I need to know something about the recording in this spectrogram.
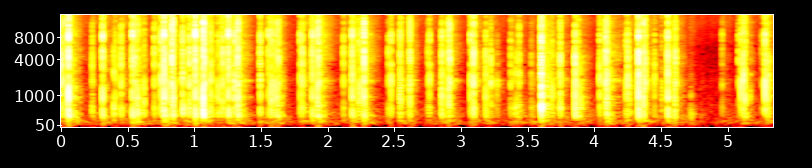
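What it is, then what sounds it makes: Clear plastic box of nail tips. A small transparent plastic storage box with snap clasps, full of colorful false nail tips, is held in both hands and tapped and scratched with long yellow acrylic nails. About 30 quick, dry, bright clicks and scratches follow in an irregular rapid stream, each stopping almost instantly with no low end.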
